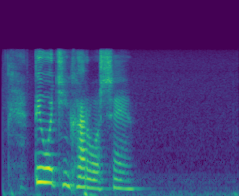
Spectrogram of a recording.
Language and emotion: Russian, positive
